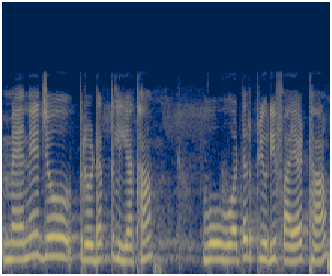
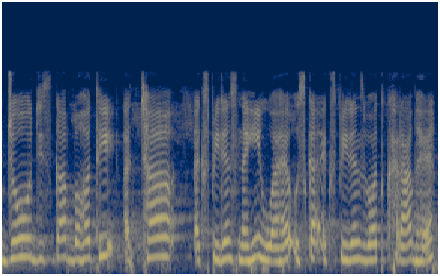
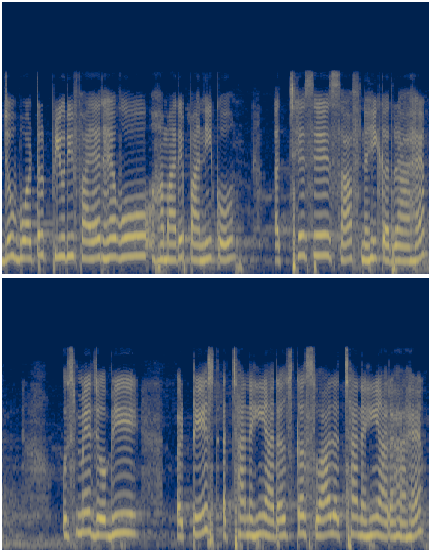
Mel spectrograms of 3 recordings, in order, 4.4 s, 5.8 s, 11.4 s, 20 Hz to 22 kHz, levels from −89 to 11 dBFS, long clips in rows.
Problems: constant background noise, continuous background conversations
